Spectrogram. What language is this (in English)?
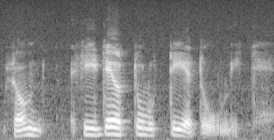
Finnish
